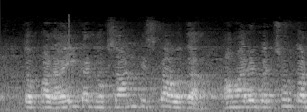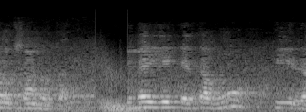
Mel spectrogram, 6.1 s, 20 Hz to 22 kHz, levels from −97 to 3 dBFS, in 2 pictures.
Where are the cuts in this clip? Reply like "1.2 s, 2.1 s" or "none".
4.0 s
